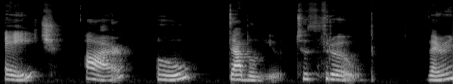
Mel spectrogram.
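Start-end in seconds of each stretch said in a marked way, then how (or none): 0.1-2.9 slow, letter by letter spelling. Shown as a demonstration. Teacher spelling a tricky word for the class, slow and clear. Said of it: "Let's spell it because it's tricky".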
